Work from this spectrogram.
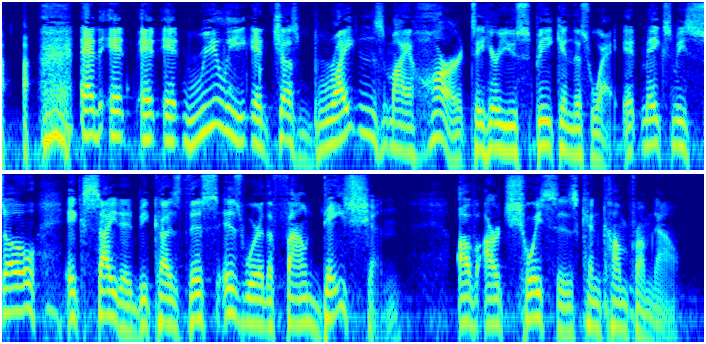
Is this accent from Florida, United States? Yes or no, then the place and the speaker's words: no; Syracuse, New York, United States; moved away; I'm from Syracuse, New York, right down the road, originally from Syracuse, New York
